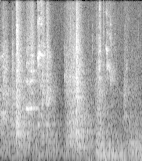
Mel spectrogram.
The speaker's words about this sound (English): After several phone calls, one of them has arrived now and is opening the gate.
